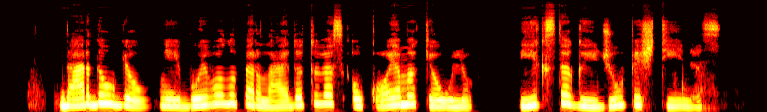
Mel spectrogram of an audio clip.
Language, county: Lithuanian, Vilnius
